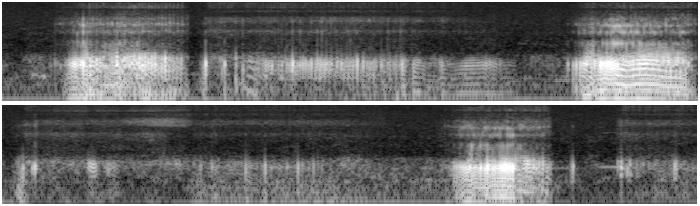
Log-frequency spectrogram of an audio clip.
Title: Boston Terrier Gretzky Snoring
